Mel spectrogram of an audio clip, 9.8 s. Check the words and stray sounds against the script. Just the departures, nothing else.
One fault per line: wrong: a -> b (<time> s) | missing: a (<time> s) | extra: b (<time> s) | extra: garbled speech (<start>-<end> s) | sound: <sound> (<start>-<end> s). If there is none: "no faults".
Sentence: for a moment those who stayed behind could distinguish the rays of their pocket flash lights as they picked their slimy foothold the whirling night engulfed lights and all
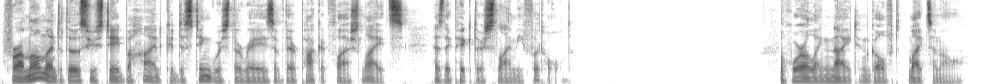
no faults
